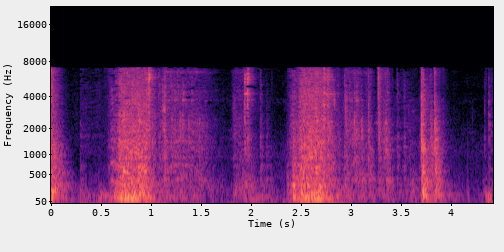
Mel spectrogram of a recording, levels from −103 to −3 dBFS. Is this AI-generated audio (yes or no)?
no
